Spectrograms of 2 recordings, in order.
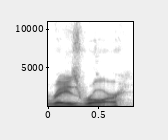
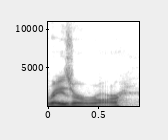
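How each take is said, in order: First: It is said as raise roar, dropping the error vowel. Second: It is said as razor roar, with razor first. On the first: "I'm not going to pronounce it raise roar" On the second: "It could be razor roar, um, but no"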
